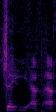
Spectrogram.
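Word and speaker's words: Geoff: Herman father red yeah so g e f f and j e FF are both pronounced Jeff father Shad rash father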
